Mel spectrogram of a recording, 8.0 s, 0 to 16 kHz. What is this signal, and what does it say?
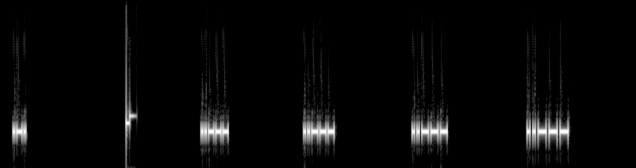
Morse code, heard as a keyed tone, about 46 wpm, spaced as for 9 wpm, 700 Hz. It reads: R 2222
